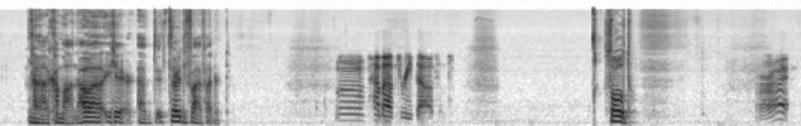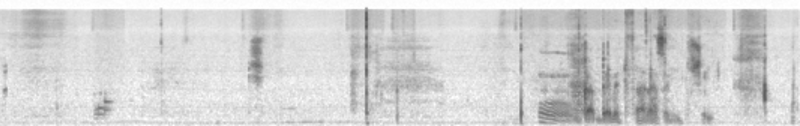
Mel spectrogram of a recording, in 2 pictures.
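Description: Several men talk with animation over an online call.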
